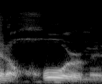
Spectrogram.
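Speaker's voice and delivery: horror dropped low. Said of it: "is it a horror movie or is".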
